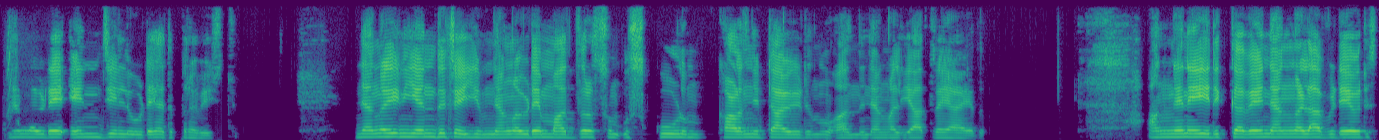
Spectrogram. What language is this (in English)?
Malayalam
